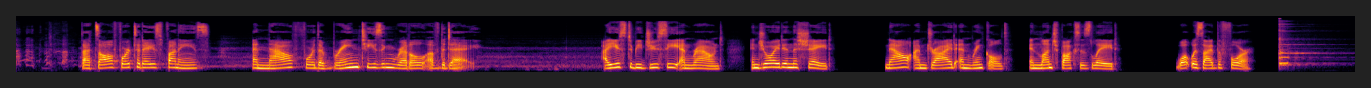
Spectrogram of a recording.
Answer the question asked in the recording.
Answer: A grape.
